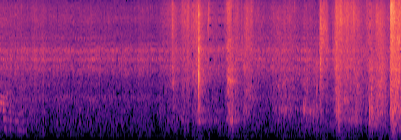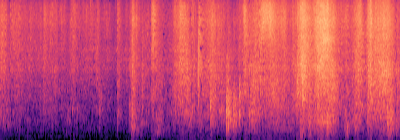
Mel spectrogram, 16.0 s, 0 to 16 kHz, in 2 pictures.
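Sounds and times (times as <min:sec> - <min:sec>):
cardboard rustling and scraping: 0:06.7 - 0:16.0.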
